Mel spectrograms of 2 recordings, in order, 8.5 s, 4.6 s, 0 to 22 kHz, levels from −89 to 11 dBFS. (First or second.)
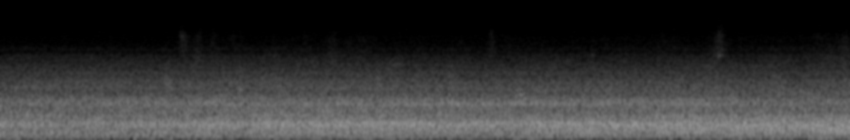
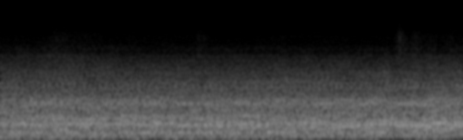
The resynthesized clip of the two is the second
